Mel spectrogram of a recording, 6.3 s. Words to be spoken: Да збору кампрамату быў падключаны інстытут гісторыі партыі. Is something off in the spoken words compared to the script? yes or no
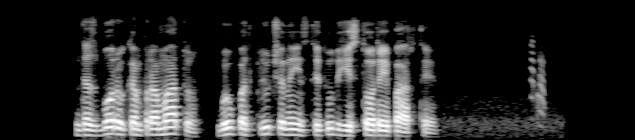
no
